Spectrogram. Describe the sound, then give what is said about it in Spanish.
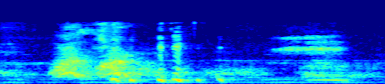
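Two female dogs bark in a quick cluster of short, sharp yips, about half a dozen bursts in a row, with a low steady hum running underneath and no talking. “Oye, ahora tengo las perras. Ellas están tranquilas y de repente, pero bueno, todo eso forma parte”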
